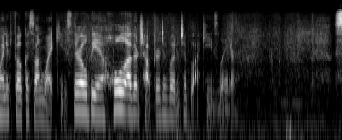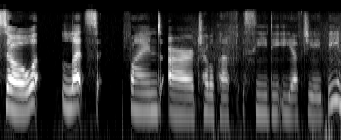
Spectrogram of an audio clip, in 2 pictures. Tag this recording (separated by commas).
Speech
